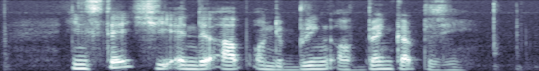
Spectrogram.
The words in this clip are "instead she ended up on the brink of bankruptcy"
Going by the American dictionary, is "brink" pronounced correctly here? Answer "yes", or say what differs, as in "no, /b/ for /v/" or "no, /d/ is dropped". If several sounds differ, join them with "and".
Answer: no, /k/ is dropped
